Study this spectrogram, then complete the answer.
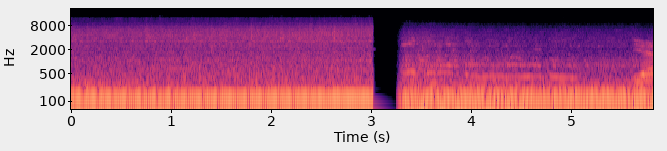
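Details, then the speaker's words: Foxbody Mustang 5.0 after cleaning the dirty EGR valve that caused rough idle and surging, idle then lowered about 100 rpm to between 900 and 1000: low, even rumble holding steady without hunting or surging. Normal idle. "so I adjusted idle a little bit it's right between 900 and thousand and uh the idle that is perfect now perfect"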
